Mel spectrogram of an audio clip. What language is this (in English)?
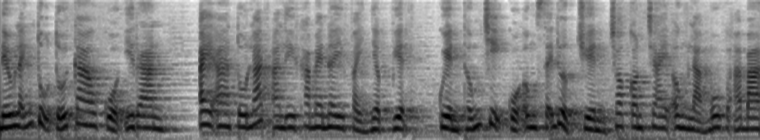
Vietnamese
